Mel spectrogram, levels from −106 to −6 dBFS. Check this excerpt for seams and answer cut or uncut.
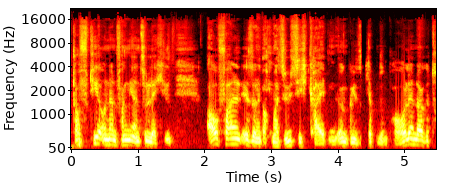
cut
